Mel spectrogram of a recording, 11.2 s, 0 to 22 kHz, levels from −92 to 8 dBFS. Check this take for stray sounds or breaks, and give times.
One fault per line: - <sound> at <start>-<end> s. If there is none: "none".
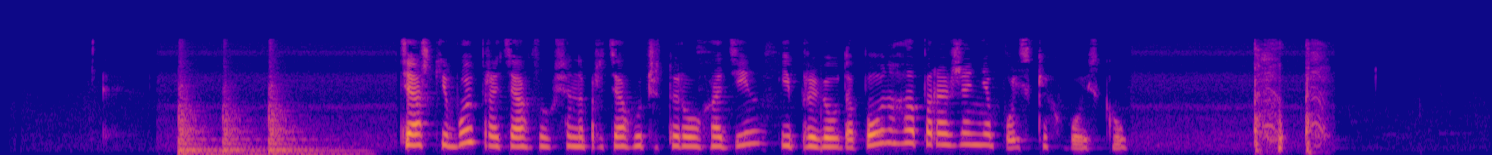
- thud at 1.3-2.9 s
- cough at 9.4-10.0 s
